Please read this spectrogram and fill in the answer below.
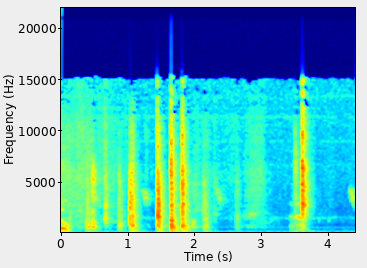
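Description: Knocks and clicks of cables, clamps and tools being handled on a wooden workbench, with a quick run of sharp knocks about a second and a half in and another knock near the end.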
